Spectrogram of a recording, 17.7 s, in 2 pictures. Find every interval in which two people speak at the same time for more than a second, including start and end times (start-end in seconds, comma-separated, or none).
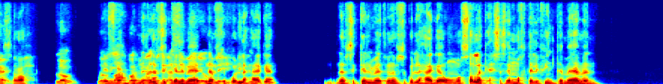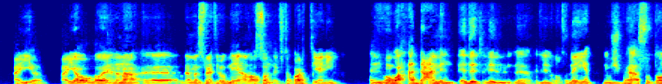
1.4-3.1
